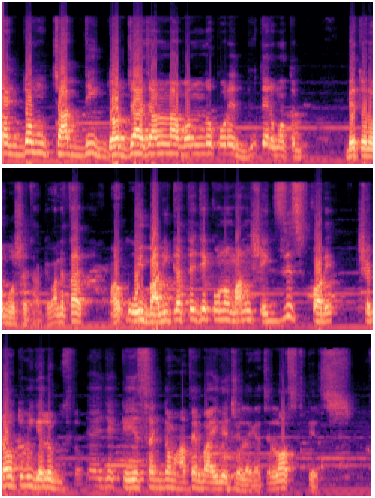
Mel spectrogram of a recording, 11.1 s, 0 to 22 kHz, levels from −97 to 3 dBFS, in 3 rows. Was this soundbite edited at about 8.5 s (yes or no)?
yes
